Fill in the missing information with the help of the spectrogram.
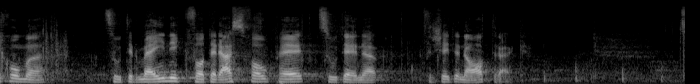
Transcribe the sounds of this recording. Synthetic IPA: χɔmə | t͡sʊd̥əɾmæɪnɪkfɔd̥əɾæsfɔʊpʰeːt͡sud̥ɛnə | fəɾʃɪd̪ənəɑːt̪ɾæ̰ːɡ̥ | t͡s

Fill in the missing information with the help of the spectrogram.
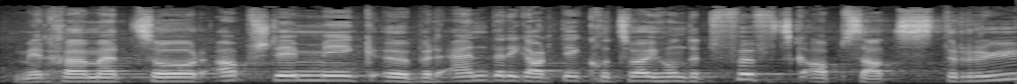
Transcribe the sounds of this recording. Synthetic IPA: mɪːɾχœmət͡sʊɾɑpʃtɪmːɪɡʏbəɾænd̪əɾɪɡɑrtɪkχl̩ˠt͡svœjɦʊndəɾtfʏft͡skɑpsɑt͡sd̥ɾyː

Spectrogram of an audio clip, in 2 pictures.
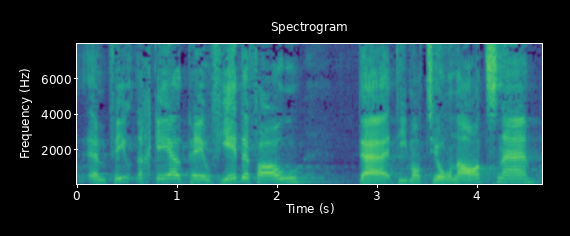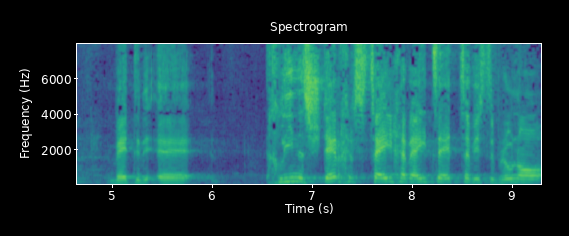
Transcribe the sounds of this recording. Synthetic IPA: ɛmpfɪltnɑχɡ̥eːɛlpʰeːufjeːdəfɑl | d̥d̥imot͡sjoːnɑːt͡snæːvɛdəɾɛ | χliːnəsʃtɛɾχəst͡sɛɪχəʋɛɪtsɛt͡səʋisd̥əɾbɾuno

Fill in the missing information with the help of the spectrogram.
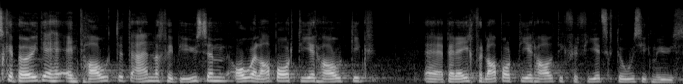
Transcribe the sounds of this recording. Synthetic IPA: sɡ̥ebœʏd̪eɛnthɑltətæːnləχʋibiysəmowəlɑb̥oɾtiəɾɦɑltiɡ | b̥eɾɛɪχfyɾlɑb̥oːɾtiəɾɦɑltikfyɾfiəɾt͡sk̚tuːsiɡmyːs

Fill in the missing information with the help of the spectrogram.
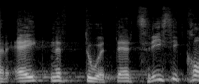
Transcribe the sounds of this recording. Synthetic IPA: ɛɾʔɛɪknəɾtuətɛːɾt͡srisikχo

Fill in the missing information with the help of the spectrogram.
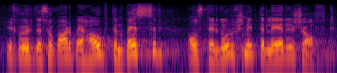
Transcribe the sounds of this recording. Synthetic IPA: ɪχvʏɾdəzoɡaːɾbeɦaʊptənbɛsəɾ | alsd̥ɛːɾdʊɾχʃnɪt̚d̥ɛːɾleːɾəʃɑft

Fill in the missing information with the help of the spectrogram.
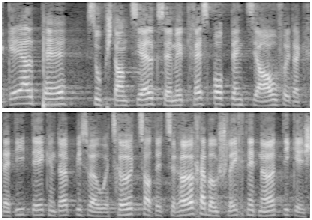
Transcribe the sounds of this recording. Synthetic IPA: ɡ̥eːɛlpʰeː | supʃtɑnt͡sjɛlkseːmɪːɾkʰχɛspɔt̪ɛnt͡sjɑːwfʏɾd̥ækʰɾɛd̥itɪːɾɡ̥əndœpːisʋœwət͡sχøɾt͡səɔd̪əɾt͡sɛɾhœːχəʋœwsʃlɪχtnɪd̥nøːtiɡ̥ɪʃ

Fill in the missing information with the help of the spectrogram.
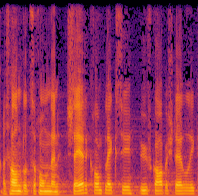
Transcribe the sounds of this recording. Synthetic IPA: əshɑnd̪l̩ət̪sɪχʊmnəseːɾkʰɔmplɛksiuːfɡ̥ɑːbəʃtɛlːik

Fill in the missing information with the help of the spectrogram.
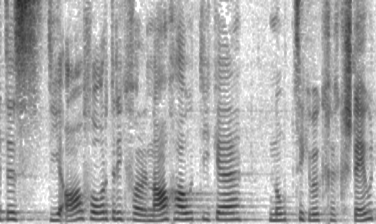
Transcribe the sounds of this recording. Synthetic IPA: dɑsd̥iəʔɑːfɔrdəɾiɡfɔənɑːχhɑltiɡə | nʊt͡sɪɡʋʏkʰχləχkʃtɛlt

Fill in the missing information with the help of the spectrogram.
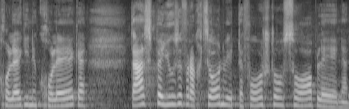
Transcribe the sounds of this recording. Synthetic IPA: kʰχoleːɡɪnəkχɔleːɡ̥ə | tɛspeːjuːsəfɾɑkt͡sjoːnvɪːɐt̚d̥ɛfoːrʃtoːsːoːɑb̥leːnə

